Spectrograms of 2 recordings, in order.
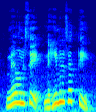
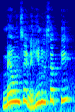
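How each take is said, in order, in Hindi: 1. इसे सामान्य कथन वाले लहजे में बोला जाता है। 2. इसे प्रश्न वाले लहजे में बोला जाता है। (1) "सामान्य शब्द" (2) "प्रश्नवाचक शब्द ऐसे बोला जाएगा"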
